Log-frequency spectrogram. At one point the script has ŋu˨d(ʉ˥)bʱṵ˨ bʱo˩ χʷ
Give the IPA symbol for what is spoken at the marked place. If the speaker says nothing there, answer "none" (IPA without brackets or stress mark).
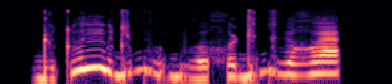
ʉ˥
